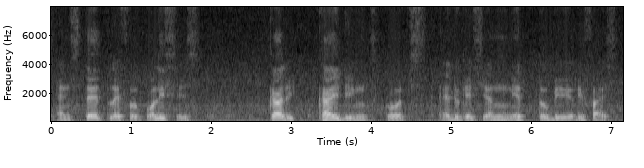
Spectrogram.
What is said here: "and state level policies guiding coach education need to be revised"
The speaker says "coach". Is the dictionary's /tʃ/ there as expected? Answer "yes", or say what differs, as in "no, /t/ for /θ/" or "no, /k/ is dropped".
no, /s/ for /tʃ/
